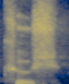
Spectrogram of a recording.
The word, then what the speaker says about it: Koosh: and by the way Koosh rhymes with douche Jewelers jewelry let's be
